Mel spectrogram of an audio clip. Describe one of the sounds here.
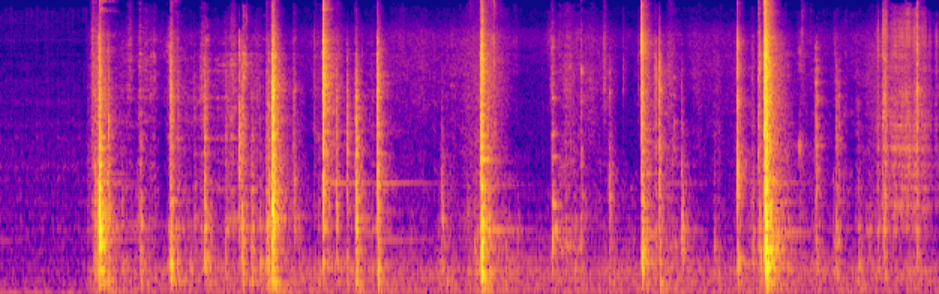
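A metal waffle iron lid clanks and clicks as it opens and shuts.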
